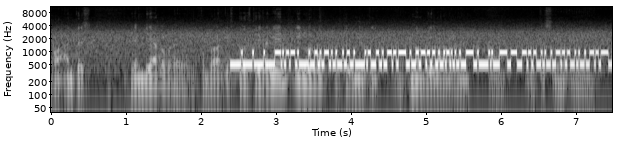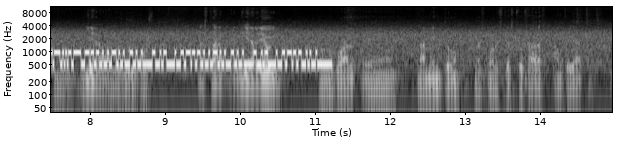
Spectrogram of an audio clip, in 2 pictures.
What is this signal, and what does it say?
RTTY (50 baud, 450 Hz shift), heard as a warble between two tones, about 740 Hz centre, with radio static. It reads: UA2BP TU PD5XTO CQ CQ TEST PA0CVU PA0CVU CQ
